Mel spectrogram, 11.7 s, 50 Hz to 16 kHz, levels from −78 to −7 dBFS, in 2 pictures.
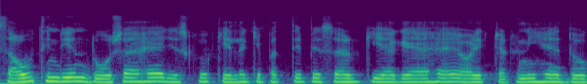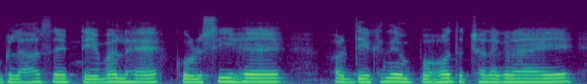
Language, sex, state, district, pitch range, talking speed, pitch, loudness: Hindi, male, Bihar, Sitamarhi, 150-160 Hz, 175 wpm, 155 Hz, -25 LUFS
